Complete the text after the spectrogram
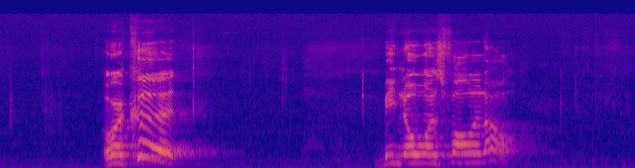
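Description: A man speaks slowly through a microphone in a large echoing hall.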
